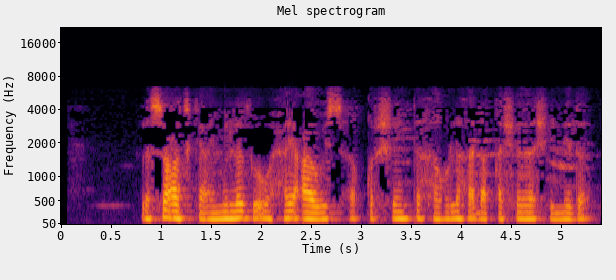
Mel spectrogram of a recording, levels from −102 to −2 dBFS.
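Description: From start to finish the speech carries AAC compression damage, plainly audible throughout. Nothing survives above about 6.3 kHz, so the top end is gone and the sound is dull. The coder has too few bits to spend per frame. It discards detail the hearing model judges least important. Sibilants turn smeared and fizzy, and sustained sounds warble. The damage fits a low bitrate near 24 kbps, likely from AAC-LC encoding.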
